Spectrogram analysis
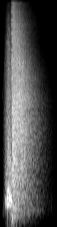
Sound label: Whip Crack Bullwhip Impact Snap Reverb; Whoosh; Whipping; Warfare; Blastwave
